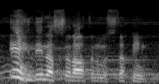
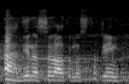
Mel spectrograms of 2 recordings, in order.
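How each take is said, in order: First: The first word begins with an 'ih' sound. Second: The first word begins with an 'ah' sound. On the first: The speaker calls it right. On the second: The speaker calls it wrong. "You better not say"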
